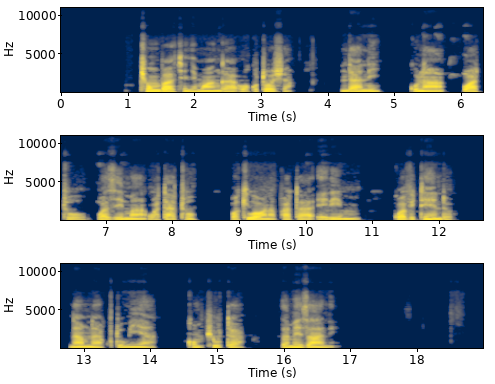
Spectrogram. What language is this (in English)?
Swahili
